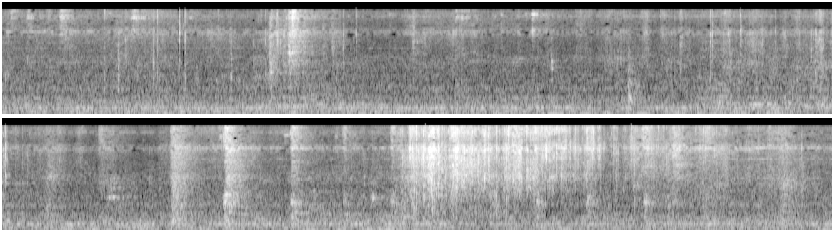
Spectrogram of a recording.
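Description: Paper food wrapper crinkling and rustling as it is handled, with a few sharp crackles about ten seconds in and a louder rustle for a couple of seconds after that, over a steady background hum.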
